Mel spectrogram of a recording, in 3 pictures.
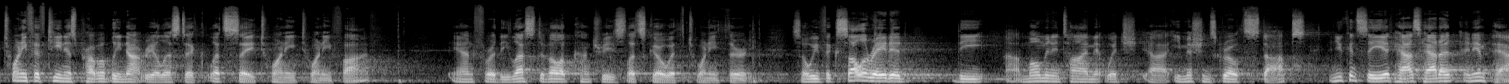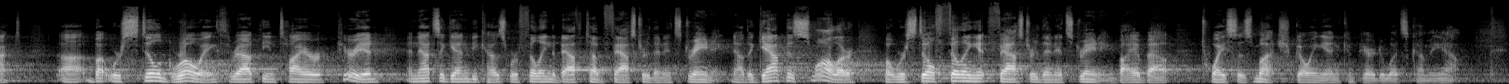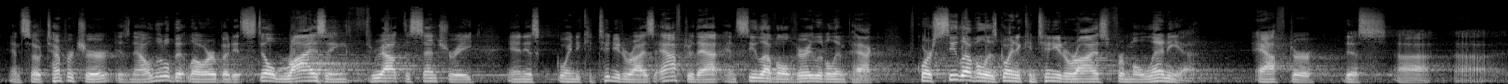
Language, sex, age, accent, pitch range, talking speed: English, male, 50-69, American, 115-150 Hz, 180 wpm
